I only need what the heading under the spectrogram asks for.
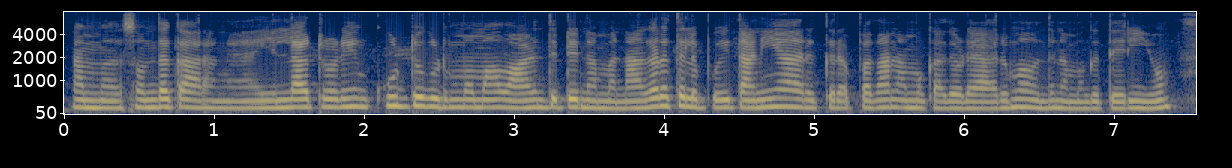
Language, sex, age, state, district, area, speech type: Tamil, female, 18-30, Tamil Nadu, Mayiladuthurai, rural, spontaneous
